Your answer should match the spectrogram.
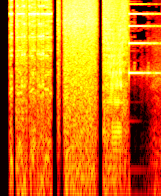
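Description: Static-and-glitch sound effect of a logo intro: three bursts of harsh hiss, each cut off abruptly by a brief dropout.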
